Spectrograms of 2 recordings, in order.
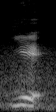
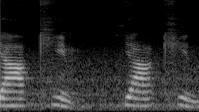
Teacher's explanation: si bagian depan lidah itu tuh mendekat ke langit-langit. Y seperti itu. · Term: fonem Y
